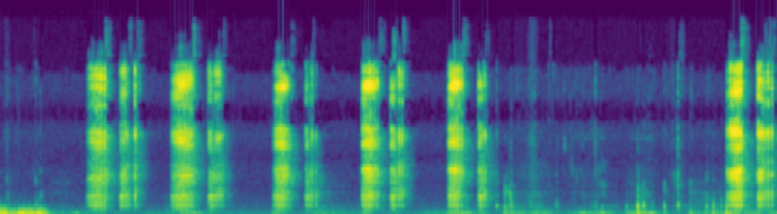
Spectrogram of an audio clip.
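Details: MSX electric unicycle pedal pressed at one corner; sharp crackling creaks in bursts with each weight application; loose mounting-plate screw under the griptape, fixed by tightening the screws.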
